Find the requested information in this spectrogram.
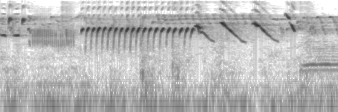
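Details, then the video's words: Brambling–canary hybrid delivering a buzzy phrase, then a rapid trill of high repeated notes, followed by several downslurred whistles and a steady tone. "Гибриды (вьюрок х канарейка)"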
